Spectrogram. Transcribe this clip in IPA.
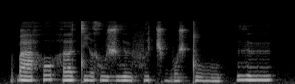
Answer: ɓa hohɐ tiə̯xuʒðʉ fɨt͡ʃboʒtu | ðʉ

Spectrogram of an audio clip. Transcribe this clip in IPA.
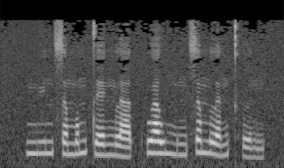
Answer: myː˧nsɐ˧mɐ˥m t̪ɛː˧ŋlaː˨t̚ kʷaː˥wmʊ˧ŋsɐ˥m lɐ˨˥nkʰɵ˨˩n

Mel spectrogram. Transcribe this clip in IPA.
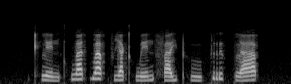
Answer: kʰle˨˩nkʰwa˦˥t̚ wa˥˩p̚fi˦˥a̯kʰwe˦˥n fa˦˥jpʰuː˧ krɯ˥˩k̚pla˦˥p̚

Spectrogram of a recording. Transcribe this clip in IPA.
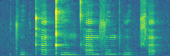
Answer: tʰu˨˩k̚tʰa˥˩t̚ kʰlɯ˨˩ŋkʰa˥˩m so˥˩mpʰlu˨˩k̚t͡ɕʰa˨˩p̚

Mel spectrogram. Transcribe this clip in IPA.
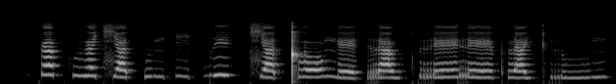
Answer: ka˥˩p̚fɯ˧a̯t͡ɕa˨˩t̚pɯ˧ŋ ʔi˨˩ʔbeː˥˩k̚t͡ɕa˨˩t̚ kʰlɔː˦˥ŋɛː˨˩t̚ra˧w kʰrɛː˦˥rɛː˧pʰla˧jkʰruː˦˥ŋ

